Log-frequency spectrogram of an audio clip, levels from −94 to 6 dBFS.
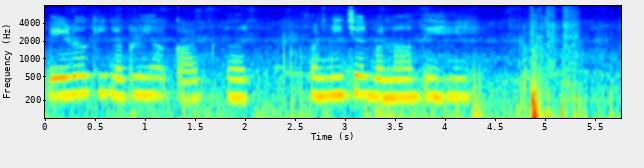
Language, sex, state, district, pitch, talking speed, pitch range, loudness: Hindi, male, Madhya Pradesh, Dhar, 240 Hz, 75 wpm, 230-250 Hz, -26 LUFS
